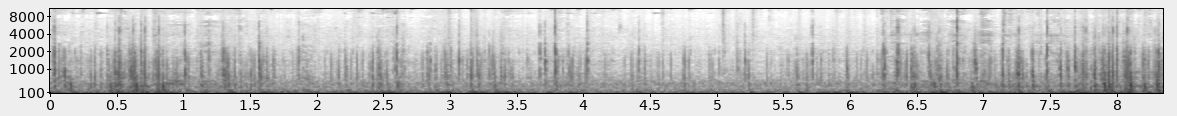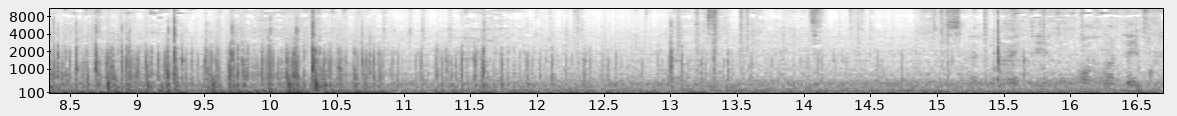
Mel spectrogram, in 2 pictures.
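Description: A car engine hums from inside the cabin as the car rolls slowly over a dirt road.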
